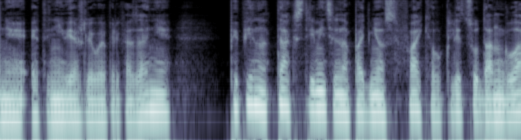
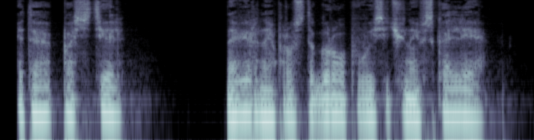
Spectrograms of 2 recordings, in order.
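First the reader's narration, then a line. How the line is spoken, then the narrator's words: Whisper. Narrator (Russian): прошептал Данглар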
